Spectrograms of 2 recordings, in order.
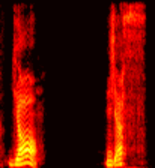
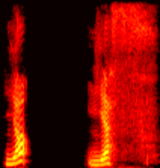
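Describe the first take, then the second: No difference in how they are said.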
